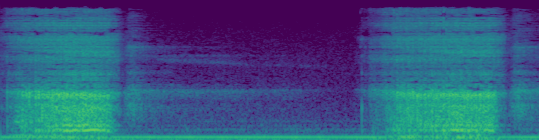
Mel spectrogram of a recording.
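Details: Snoring recorded with the SnoreLab smartphone app: two loud, rough snores on successive breaths in, separated by quiet breathing out, over a steady low hum.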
